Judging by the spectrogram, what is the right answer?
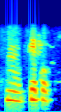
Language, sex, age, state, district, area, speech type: Bengali, female, 60+, West Bengal, Jhargram, rural, conversation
